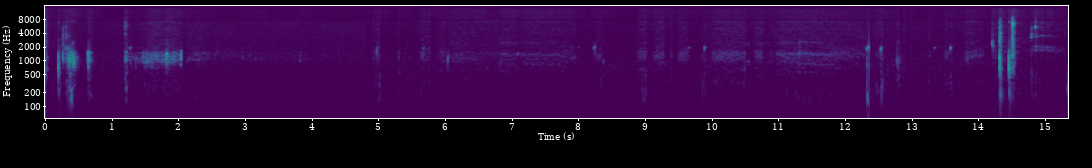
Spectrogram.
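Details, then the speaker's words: Child with a common childhood chest infection: quiet breathing with scattered brief clicks and pops, sometimes audible even with a stethoscope: crackles. "this is the son of crackles that you can sometimes hear even with a stethoscope"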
